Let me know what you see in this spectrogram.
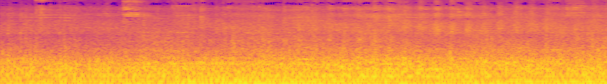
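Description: Freight train rolling past close by: a steady heavy rumble of wheels on rail, with a brief high squeal about two seconds in.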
